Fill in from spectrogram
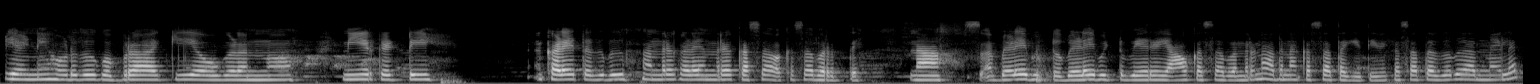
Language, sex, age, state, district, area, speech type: Kannada, female, 18-30, Karnataka, Koppal, rural, spontaneous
